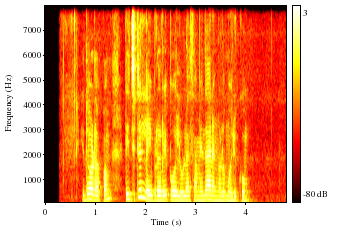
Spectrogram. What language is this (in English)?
Malayalam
